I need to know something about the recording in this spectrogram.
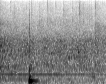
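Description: Faint steady electrical hum from the stage sound system during a pause in the music, with one soft thump about half a second in.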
